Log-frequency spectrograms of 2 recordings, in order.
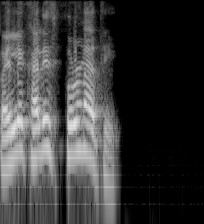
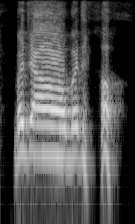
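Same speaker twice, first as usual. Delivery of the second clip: loud shout. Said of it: "ये भी चिल्ला रहा है".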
